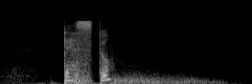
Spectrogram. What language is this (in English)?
Swedish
